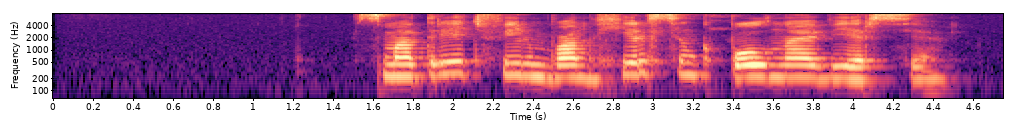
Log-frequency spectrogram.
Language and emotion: Russian, neutral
